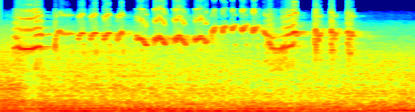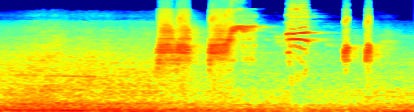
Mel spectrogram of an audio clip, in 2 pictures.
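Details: Orange-headed thrush, a local bird, singing strongly: fluttering high whistled phrases with rapid trills for about two seconds, a pause, then more sharp bright notes, all against a constant low rumbling background.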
